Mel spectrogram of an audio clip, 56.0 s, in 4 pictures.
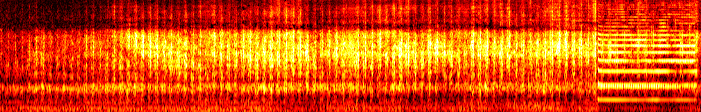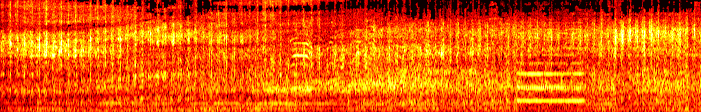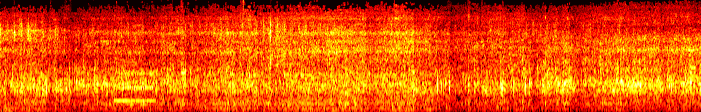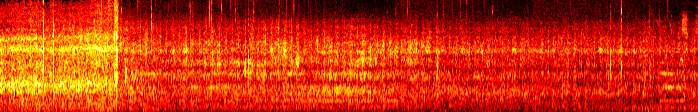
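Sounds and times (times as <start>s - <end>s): train rumble and wheel clatter: 0.0s - 56.0s
locomotive horn blast: 11.9s - 14.0s, 24.4s - 25.8s, 30.3s - 31.3s, 55.3s - 55.9s.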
